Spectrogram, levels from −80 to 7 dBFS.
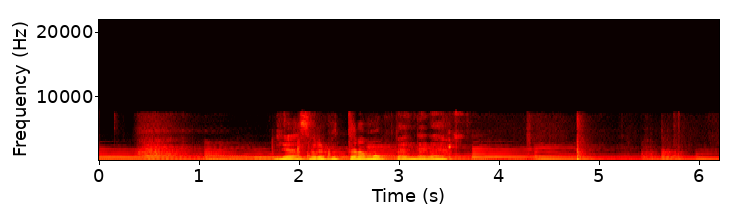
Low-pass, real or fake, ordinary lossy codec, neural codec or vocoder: none; fake; none; codec, 16 kHz, 6 kbps, DAC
